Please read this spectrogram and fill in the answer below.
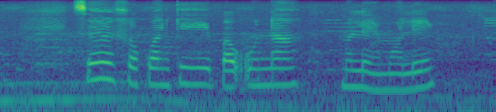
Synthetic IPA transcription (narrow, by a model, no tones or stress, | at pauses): sɪɬɔkʼwaŋ̩kʼɪpʼaʔʊna | mʊlɛmɔlɪ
